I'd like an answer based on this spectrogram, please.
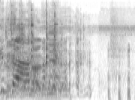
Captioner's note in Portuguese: risos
